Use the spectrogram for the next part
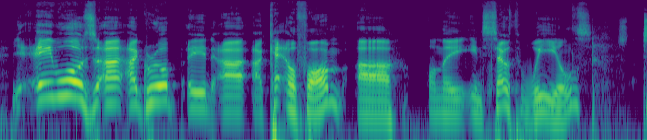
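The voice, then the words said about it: Mixed Australian and English put-on accent. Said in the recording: “Originally from Australia, and then I moved to England, so why I've got a bit of a topsy-turvy accent”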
